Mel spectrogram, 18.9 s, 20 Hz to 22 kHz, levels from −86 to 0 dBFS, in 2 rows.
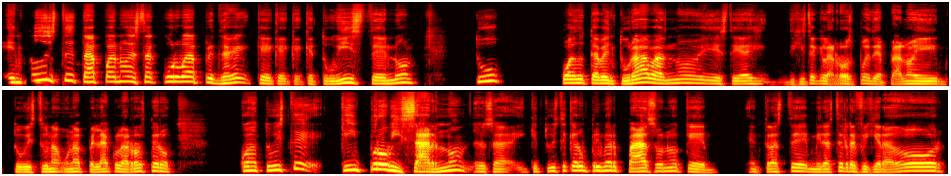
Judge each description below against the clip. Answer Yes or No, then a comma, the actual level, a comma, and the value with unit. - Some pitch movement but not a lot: No, wide, 6.5 semitones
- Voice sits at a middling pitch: Yes, medium, 155 Hz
